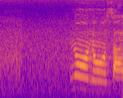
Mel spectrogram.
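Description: A cat's meow: one call falling in pitch, starting about one and a half seconds in, over a faint hiss.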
